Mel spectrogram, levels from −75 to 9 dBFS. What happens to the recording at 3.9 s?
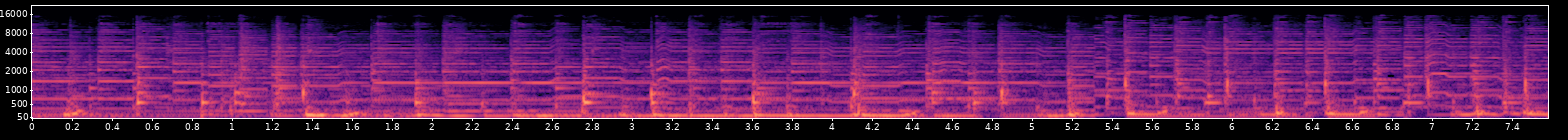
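Nothing goes wrong at 3.9 s; the audio plays through that moment intact, with no dropout, click, glitch or other audible fault.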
